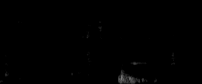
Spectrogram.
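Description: Faint handling noises at a desk: a few short light scratches or rustles and one soft thump a little over a second in.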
